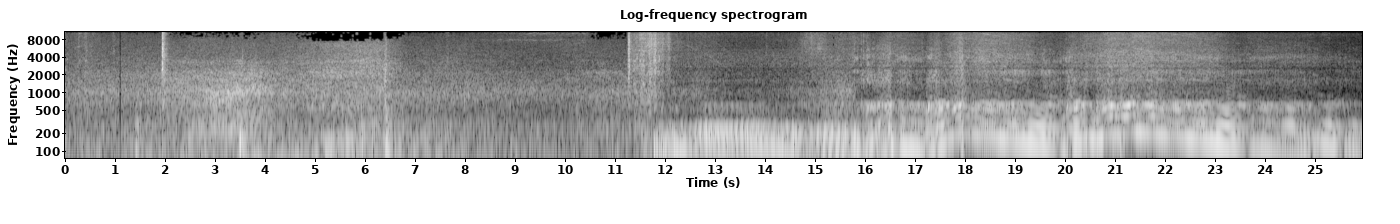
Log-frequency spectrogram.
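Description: Alfa Romeo 4C's 1.7-litre turbocharged four-cylinder, starting up about halfway through and settling to a fast idle. It is then revved in a series of quick blips, the pitch rising and falling again and again.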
